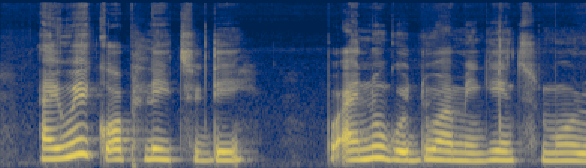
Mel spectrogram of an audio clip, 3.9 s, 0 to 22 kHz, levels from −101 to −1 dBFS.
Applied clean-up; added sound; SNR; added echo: none; none; none; none.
